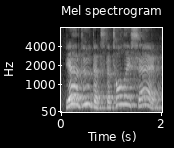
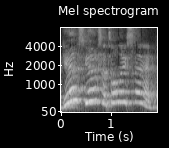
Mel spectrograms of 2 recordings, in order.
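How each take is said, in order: First: Mildly unsure, stumbling insistence; hesitant friend. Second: Much higher, hurried-to-reassure voice; scared friend insisting. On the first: Friend answering after a long pause, hesitant. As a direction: answer as if after careful thought. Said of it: "a five-second pause to think about it". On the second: Friend denying she said more, high and insistent. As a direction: insist defensively, pitched high. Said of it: "she was scared". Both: Retold or imitated.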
